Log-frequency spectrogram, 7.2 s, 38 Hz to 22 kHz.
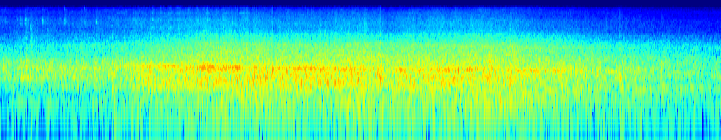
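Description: EN98 electric multiple unit passing close by at speed: a rush of wheels on rail with a faint whine that sinks slightly in pitch. It swells to its loudest about two seconds in and fades toward the end.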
